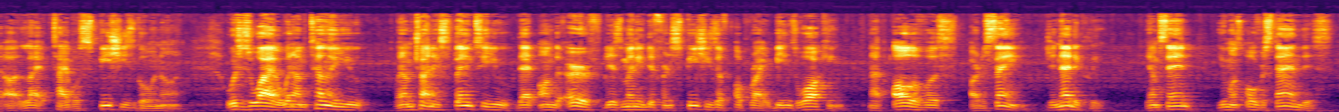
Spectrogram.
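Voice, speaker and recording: A man's voice: sits low, roomy sound. A man, teaching spiritual lore casually on a live stream and answering viewers, often asking "you know what I'm saying" and rising into emphatic bursts.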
